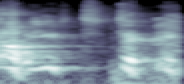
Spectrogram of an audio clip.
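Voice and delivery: high loud put-on yell. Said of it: "Caleb's yelling at me".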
